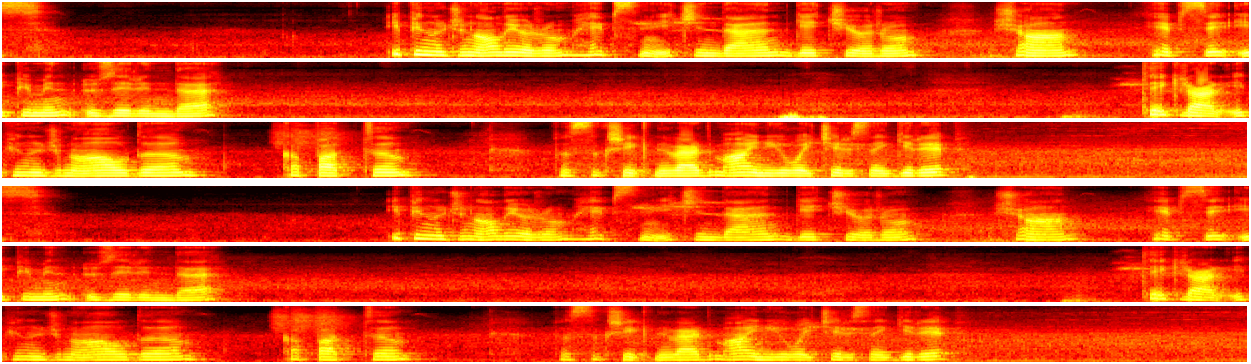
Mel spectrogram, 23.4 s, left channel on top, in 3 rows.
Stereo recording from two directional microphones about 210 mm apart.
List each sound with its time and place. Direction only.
2.4 s speech: 20° left (ahead or behind)
14.8 s speech: 20° left (ahead or behind)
